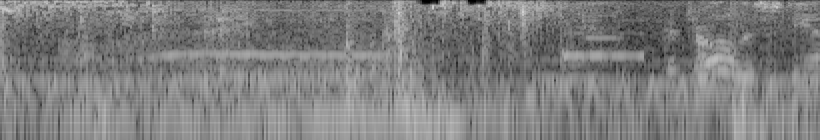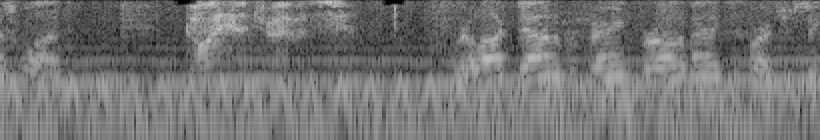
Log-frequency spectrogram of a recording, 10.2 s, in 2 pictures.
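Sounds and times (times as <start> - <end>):
spacecraft hatch mechanism whirring and grinding as it is closed: 0.0 - 5.8
continuous low hum: 0.0 - 10.2
speech: 4.4 - 10.2.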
